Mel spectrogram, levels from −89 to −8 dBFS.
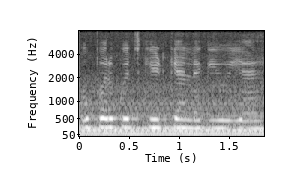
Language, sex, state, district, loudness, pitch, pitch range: Hindi, female, Rajasthan, Bikaner, -14 LUFS, 80 Hz, 75-80 Hz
